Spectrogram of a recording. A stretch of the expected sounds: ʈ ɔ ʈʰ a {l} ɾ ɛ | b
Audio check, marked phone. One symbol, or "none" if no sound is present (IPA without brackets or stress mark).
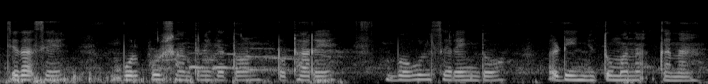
none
